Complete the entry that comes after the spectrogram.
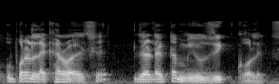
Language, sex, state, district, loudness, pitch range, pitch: Bengali, male, Tripura, West Tripura, -16 LUFS, 85-115 Hz, 105 Hz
